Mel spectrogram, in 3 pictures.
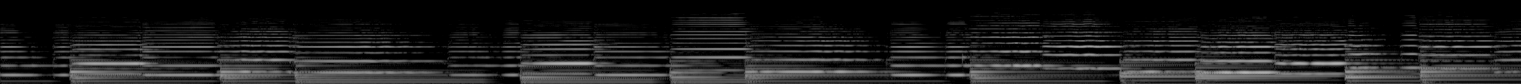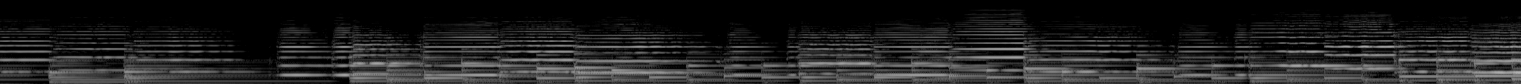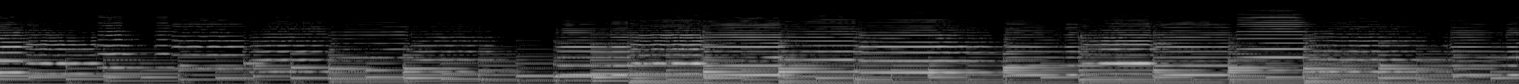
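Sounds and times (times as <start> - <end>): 
violin: 0.0 - 45.6.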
